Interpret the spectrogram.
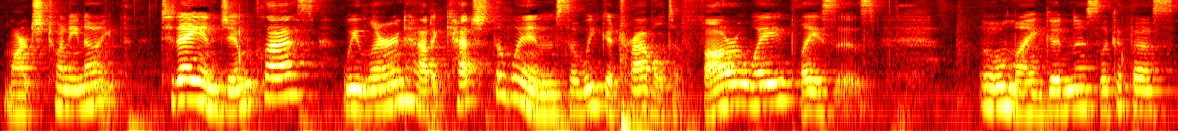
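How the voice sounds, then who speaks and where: A woman's voice: mid-range voice, a little slow. A woman reading a children's picture book aloud expressively, breaking off for chatty asides to young listeners. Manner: expressive, acts out lines and chats to young listeners. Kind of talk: read-aloud storytelling with casual asides. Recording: roomy echo, faint background noise.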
